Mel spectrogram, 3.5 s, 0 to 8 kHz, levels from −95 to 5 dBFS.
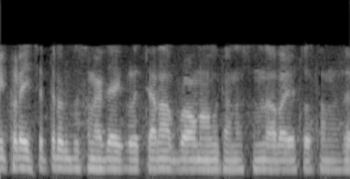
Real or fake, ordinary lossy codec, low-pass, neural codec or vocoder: fake; AAC, 16 kbps; 7.2 kHz; codec, 16 kHz, 2 kbps, X-Codec, HuBERT features, trained on balanced general audio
